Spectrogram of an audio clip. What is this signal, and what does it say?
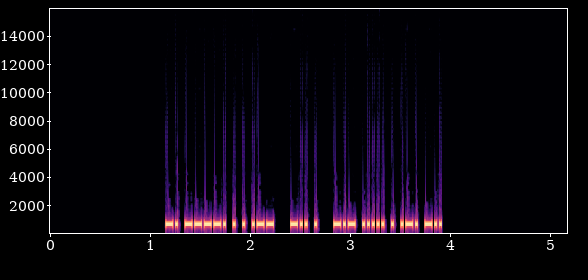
Morse code, heard as a keyed tone, about 52 wpm, 700 Hz. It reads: N9EEW DE K5ERD
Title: USA Callsign DE Callsign - 5 Characters - 50wpm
